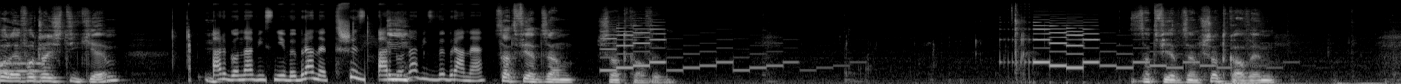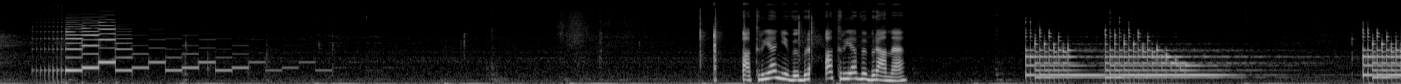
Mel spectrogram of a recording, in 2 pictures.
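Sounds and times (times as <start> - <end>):
electronic mobile phone ringtone preview melody: 0.0 - 0.5, 6.0 - 8.7, 10.0 - 13.0, 14.4 - 17.5, 24.3 - 28.0
speech: 0.0 - 1.4, 2.0 - 6.8, 11.4 - 12.9, 21.4 - 23.2
quiet noise: 0.0 - 28.0.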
